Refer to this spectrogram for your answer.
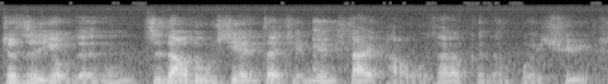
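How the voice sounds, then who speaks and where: A man talks at a moderate pace in a fairly low pitch with lively intonation. Audible room echo surrounds his voice. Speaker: retired teacher and running group leader. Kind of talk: casual interview chat.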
